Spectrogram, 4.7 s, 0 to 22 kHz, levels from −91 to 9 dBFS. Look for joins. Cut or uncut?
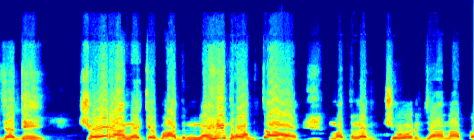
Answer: uncut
